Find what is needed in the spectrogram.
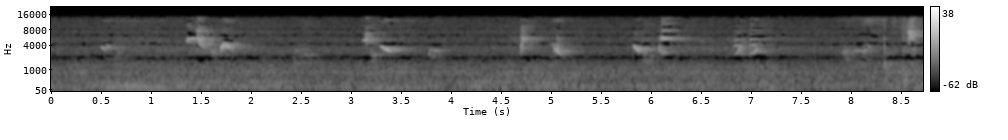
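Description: Small birds chirping outdoors: short, high chirps about once a second, each sliding down in pitch, over a low steady background hum.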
